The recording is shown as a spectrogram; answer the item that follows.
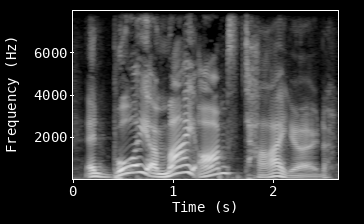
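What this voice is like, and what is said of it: Weird joking voice. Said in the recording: “That was a weird voice.”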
